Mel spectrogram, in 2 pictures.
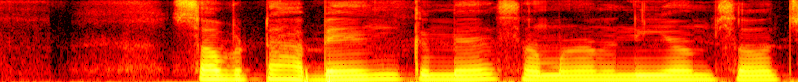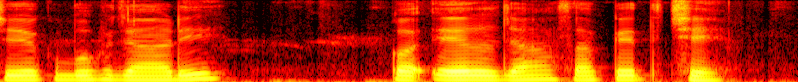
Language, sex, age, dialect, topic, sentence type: Maithili, male, 18-24, Bajjika, banking, statement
